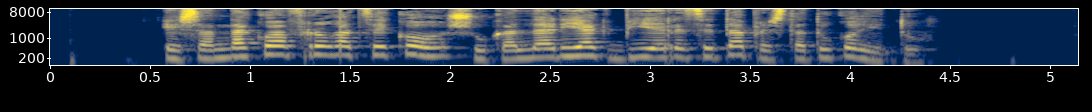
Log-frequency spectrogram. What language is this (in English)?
Basque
